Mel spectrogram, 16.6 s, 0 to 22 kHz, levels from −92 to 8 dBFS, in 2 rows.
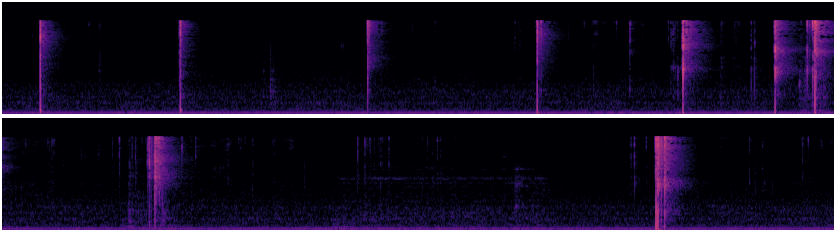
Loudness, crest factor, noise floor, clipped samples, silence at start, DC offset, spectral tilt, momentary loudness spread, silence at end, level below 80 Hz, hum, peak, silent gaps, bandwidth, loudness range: -35 LUFS; 40 dB; -66 dBFS; under 0.1%; 0.35 s; under 0.1%; 0.5 dB/octave; 23 LU; 1.5 s; -64 dBFS; none; -4 dBFS; none; 11.5 kHz; 10 LU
